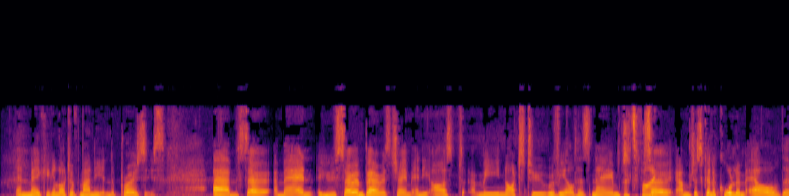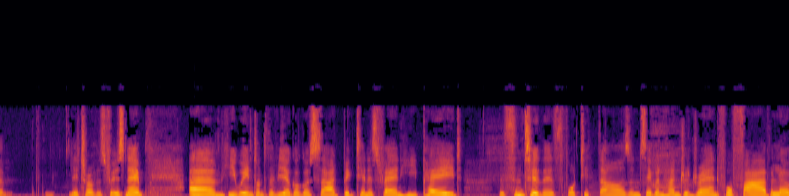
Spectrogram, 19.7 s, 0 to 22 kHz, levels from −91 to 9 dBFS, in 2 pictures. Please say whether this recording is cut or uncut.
uncut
